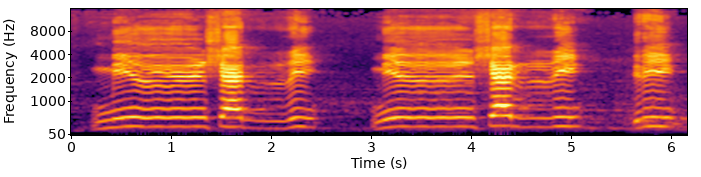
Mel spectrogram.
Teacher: Qul a'udzu birabbin nas, malikin nas, Ro-nya perhatikan, ro barisnya I. Jadi kasih tipis.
